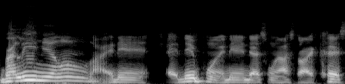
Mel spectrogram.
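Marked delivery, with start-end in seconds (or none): 0.0-0.9 shrill, loud, mock screaming outburst. Retelling an argument with an older man: retelling screaming at someone. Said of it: "I'm screaming at him".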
